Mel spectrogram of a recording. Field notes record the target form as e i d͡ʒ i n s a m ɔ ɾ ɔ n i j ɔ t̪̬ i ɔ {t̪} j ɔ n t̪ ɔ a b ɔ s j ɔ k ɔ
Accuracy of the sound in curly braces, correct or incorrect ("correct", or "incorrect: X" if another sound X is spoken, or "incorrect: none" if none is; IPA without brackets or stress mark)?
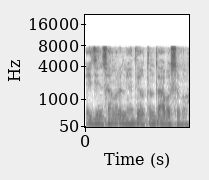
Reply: correct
